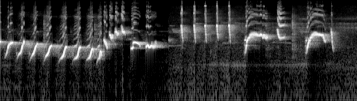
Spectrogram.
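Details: Master song of a white-rumped shama for training birds to sing: fast series of rising whistled notes climbing in pitch, followed by scattered sharp clicks and loud upswept whistles.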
